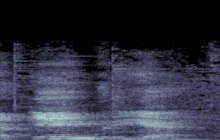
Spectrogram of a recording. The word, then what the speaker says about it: केंद्रीय: केंद्रीय। केंद्रीय। हम क्या बोलते हैं? केंद्रीय। तो बड़ी की साउंड आ रही है यहाँ पर, छोटी की साउंड नहीं आ रही है।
